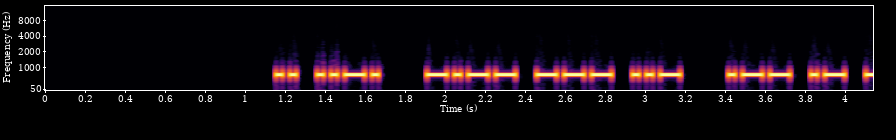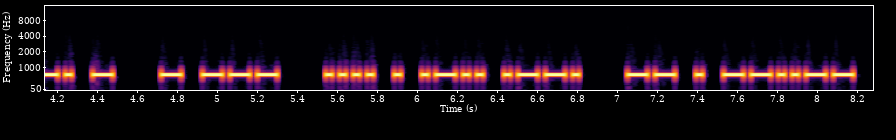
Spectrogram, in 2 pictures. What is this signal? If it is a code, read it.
Morse code, heard as a keyed tone, about 36 wpm, 700 Hz. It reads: IF YOU WANT TO HELP ME,
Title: Sentences from Top 1000 Words - Review Part 1 - 35wpm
